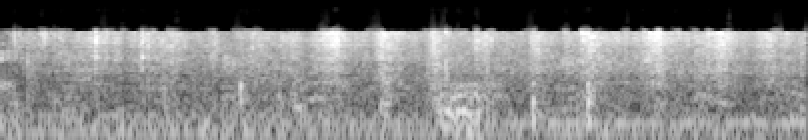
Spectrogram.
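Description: A thin plastic bag crinkling and rustling as it is handled and a whole fish is slid into it, in a run of irregular crackles, over a steady low hum.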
